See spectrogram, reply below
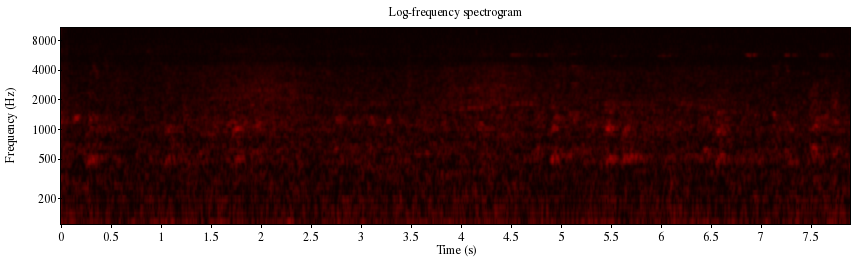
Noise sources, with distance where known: dog barking or whining, far

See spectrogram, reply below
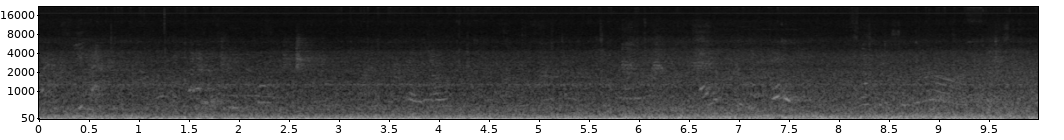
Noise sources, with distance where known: person or small group talking, far

